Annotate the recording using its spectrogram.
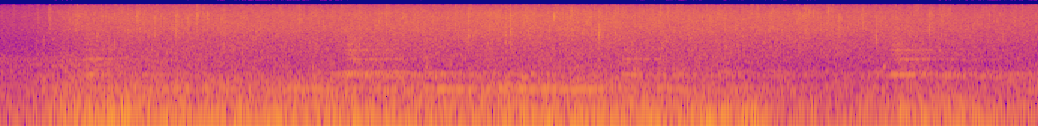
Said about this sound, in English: Water drips constantly onto the concrete floor.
